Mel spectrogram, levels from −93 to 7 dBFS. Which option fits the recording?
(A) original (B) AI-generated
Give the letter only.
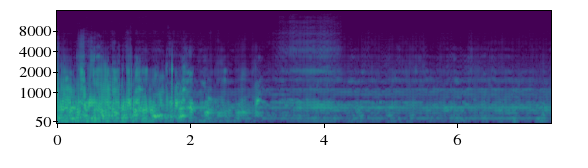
B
